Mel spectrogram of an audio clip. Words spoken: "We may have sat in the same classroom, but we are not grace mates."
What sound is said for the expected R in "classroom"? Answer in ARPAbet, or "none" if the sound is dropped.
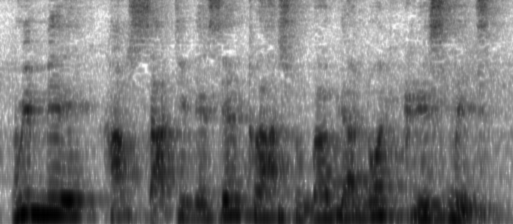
none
